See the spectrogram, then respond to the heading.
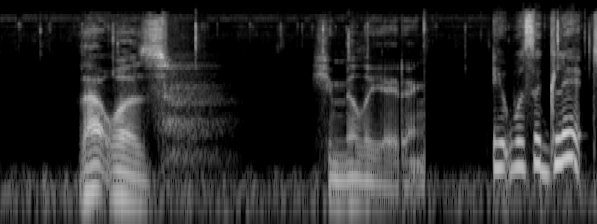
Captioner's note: sigh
